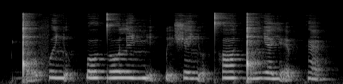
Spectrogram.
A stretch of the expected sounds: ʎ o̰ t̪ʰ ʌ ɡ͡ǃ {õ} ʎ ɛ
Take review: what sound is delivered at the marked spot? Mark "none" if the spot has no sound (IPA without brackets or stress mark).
ũ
